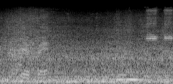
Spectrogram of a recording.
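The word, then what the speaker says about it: Quepem: Then you would get Tiswadi, then you would get Salset, then you would get a little bit of Kepem, spelled as Q-U-E-P-E-M but not pronounced as Q-P-E-M, Kepem.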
